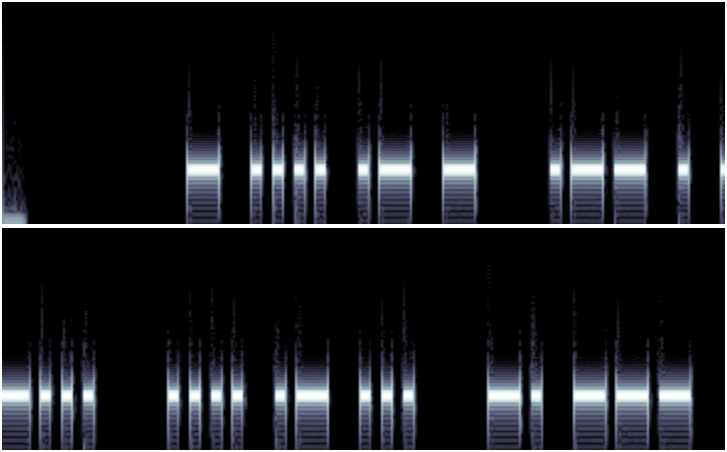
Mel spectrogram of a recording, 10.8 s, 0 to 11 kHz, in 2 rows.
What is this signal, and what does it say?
Morse code, heard as a keyed tone, about 15 wpm, 700 Hz. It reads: THAT WEB HAS NO
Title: Sentences from Top 1000 Words - Review Part 4 - 15wpm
